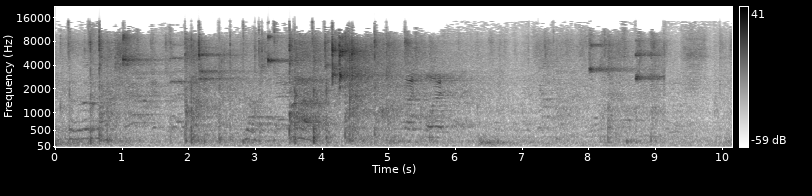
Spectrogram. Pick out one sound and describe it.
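Tennis shoes squeak on a hard court.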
